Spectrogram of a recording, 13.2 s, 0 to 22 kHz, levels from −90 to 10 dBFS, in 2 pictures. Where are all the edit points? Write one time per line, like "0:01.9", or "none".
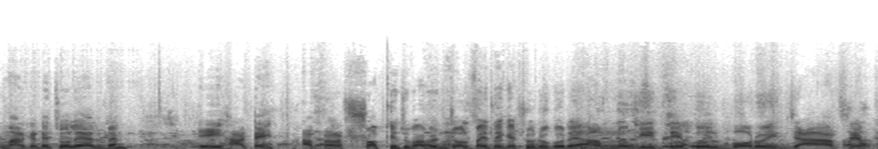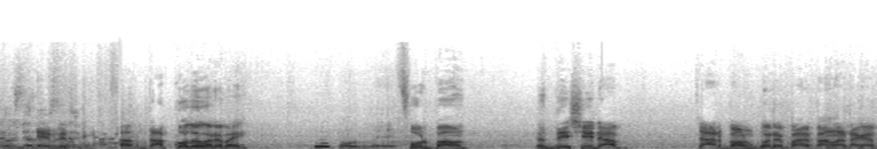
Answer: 0:07.5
